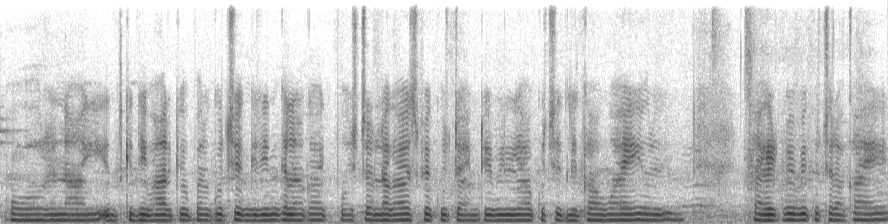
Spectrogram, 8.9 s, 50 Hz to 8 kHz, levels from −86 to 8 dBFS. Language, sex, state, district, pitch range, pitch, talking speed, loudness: Hindi, female, Chhattisgarh, Bastar, 195-210 Hz, 200 Hz, 215 wpm, -19 LUFS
